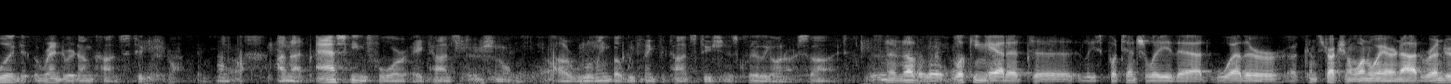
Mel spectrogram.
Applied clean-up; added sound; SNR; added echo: neural separator model SepFormer DNS4.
